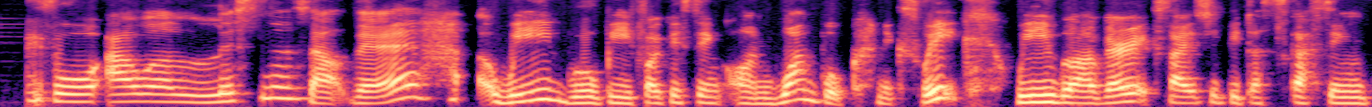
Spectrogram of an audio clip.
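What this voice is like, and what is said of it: Usual voice. Nothing is said of it.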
